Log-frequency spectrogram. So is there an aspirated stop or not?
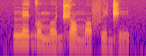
no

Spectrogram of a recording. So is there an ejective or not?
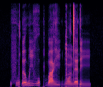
no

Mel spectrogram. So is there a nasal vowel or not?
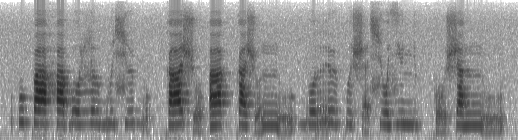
no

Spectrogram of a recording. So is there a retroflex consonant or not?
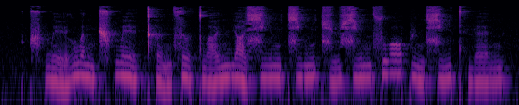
yes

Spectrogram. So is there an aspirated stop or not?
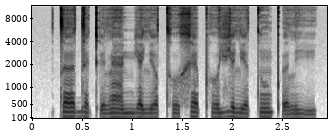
yes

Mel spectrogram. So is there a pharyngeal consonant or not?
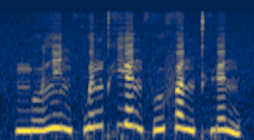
no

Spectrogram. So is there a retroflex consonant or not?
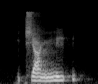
no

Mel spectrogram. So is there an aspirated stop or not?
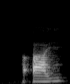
no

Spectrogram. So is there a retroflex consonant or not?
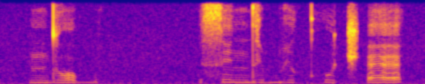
no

